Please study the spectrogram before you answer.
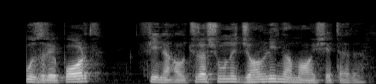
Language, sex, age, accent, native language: Uzbek, male, 25-34, Andijon, Uzbek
